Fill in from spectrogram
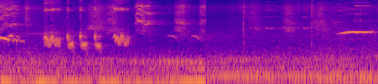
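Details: White-rumped shama in energetic gacor singing, recorded as a lure to prompt another bird to sing; short bursts of quick slurred notes and harsh squawky syllables, ending in a long rising whistle over a steady low hum.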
